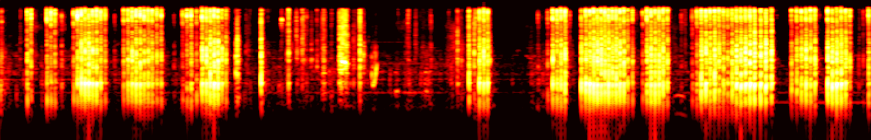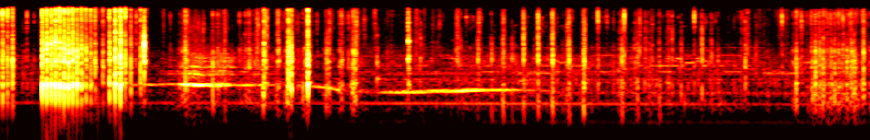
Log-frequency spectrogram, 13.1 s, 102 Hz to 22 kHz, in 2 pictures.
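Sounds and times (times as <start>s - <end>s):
tune: 7.1s - 13.0s.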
